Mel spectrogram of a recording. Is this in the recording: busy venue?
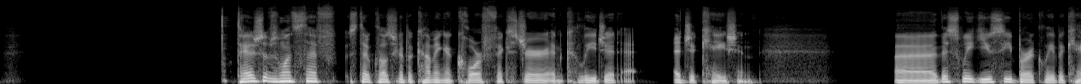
no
